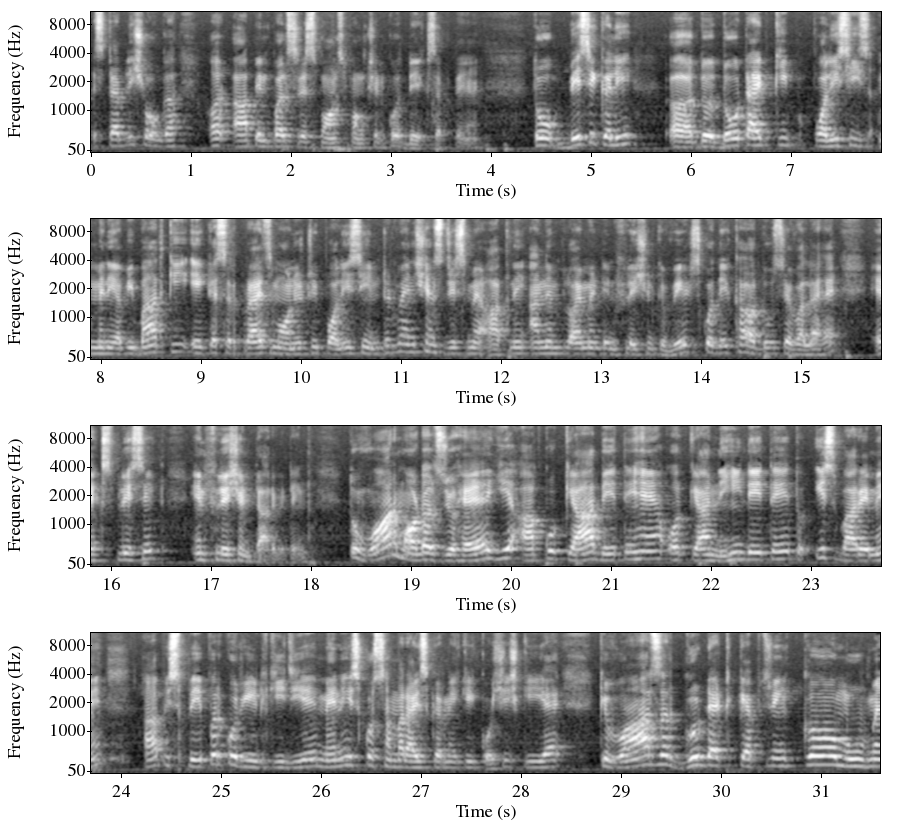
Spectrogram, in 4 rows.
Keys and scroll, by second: 1.9 Right, 2.5-3.4 Down, 4.1 Down, 14.6 Down, 15.4-16.3 Down, 20.4 Down, 21.9 Down.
